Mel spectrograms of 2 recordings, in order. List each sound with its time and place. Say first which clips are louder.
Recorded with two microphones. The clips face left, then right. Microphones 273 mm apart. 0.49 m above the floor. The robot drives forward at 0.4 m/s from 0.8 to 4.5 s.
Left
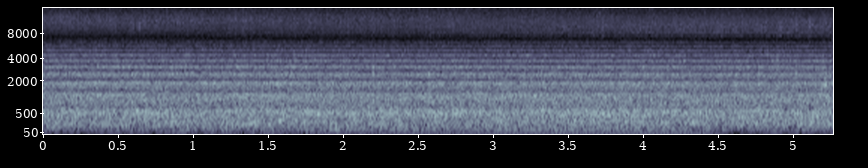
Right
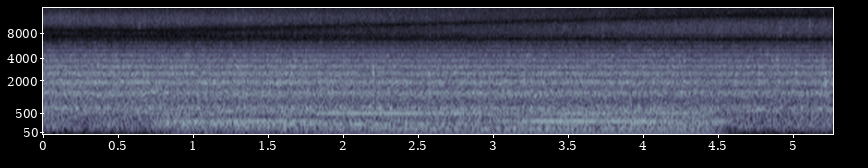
0.0 s running water: left 8 dB; 60° left (ahead or behind); by 5.3 s 65° left (ahead or behind)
